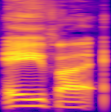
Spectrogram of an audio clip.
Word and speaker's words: AIVA: I was reading a paper about I'd pronounce it AIVA, A-I-V-A, which is it was set up in 2016.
